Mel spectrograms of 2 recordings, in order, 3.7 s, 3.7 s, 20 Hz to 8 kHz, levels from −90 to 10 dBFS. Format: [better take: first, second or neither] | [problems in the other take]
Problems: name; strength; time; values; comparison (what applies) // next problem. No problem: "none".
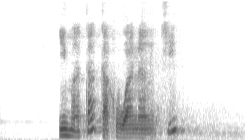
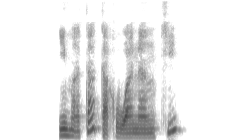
second | noise reduction (neural separator model SepFormer DNS4)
